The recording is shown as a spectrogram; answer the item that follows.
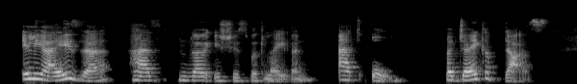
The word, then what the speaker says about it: Laban: So the B sound can be pronounced Laban or Laban. It's interchangeable in Hebrew, so that's why you keep seeing Laban, right? But the V and the B is interchangeable in Hebrew.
